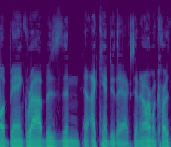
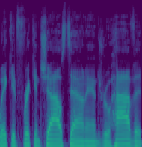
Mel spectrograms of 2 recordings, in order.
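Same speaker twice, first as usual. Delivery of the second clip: put-on Boston accent. Reacting to a trailer set in charlestown, in a put-on boston accent. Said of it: "I'm not even gonna attempt to do a Boston accent".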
